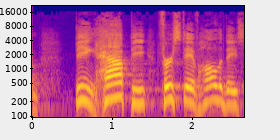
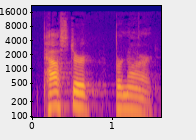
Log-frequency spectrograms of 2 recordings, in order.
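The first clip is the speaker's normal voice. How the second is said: ordinary talk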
